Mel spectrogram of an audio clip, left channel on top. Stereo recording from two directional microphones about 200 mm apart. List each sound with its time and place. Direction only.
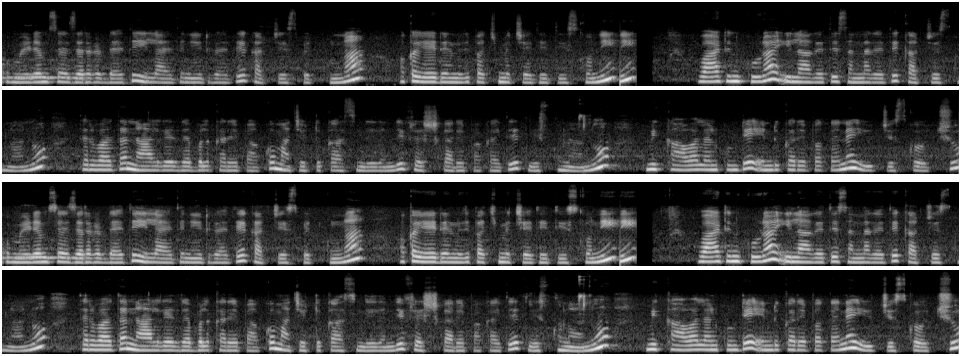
0.2 s a woman's voice: 10° right (ahead or behind)
6.0 s a woman's voice: 30° left (ahead or behind)
7.0 s a woman's voice: 5° right (ahead or behind)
